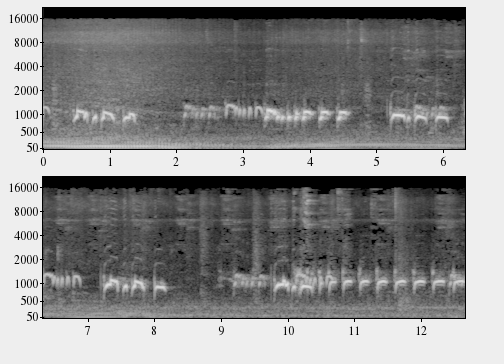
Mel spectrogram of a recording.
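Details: Local zebra dove with a big, clear voice, used as a lure for other zebra doves: repeated groups of fast rolling coos, ending in a long even series of rapid notes, with low rumble at first.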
